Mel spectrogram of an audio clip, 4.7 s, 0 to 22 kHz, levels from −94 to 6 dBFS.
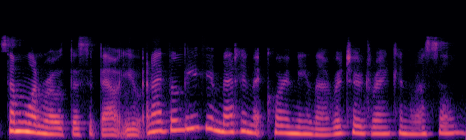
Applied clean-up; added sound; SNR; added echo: neural mask model DeepFilterNet 3.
